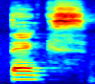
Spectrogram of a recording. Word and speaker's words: thanks: pessoas falou obrigado obrigado thanks o t com som de t o h é mudo o a com o som de e n de n k de k s de S então Obrigado thanks e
